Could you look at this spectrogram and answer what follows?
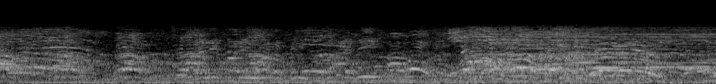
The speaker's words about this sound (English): And of course, they cheer. It is indeed a cult. Many of them wanting a slice that Donald Trump took a bite out of.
